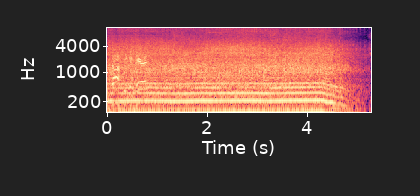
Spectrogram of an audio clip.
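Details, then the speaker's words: Toro Recycler mower with Briggs Quantum engine that sat about a year and wouldn't start: after carburetor cleaning, it starts on the first pull and holds a steady, even drone with no misses or surging, then winds down at shutoff. Normal running. "sounds pretty good and she starts right up."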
